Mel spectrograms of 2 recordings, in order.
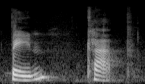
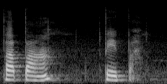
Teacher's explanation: This is a voiceless, a stop sound because the obstruction of the air by the articulators. In this case, the lips. That's why it's a bilabial sound.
